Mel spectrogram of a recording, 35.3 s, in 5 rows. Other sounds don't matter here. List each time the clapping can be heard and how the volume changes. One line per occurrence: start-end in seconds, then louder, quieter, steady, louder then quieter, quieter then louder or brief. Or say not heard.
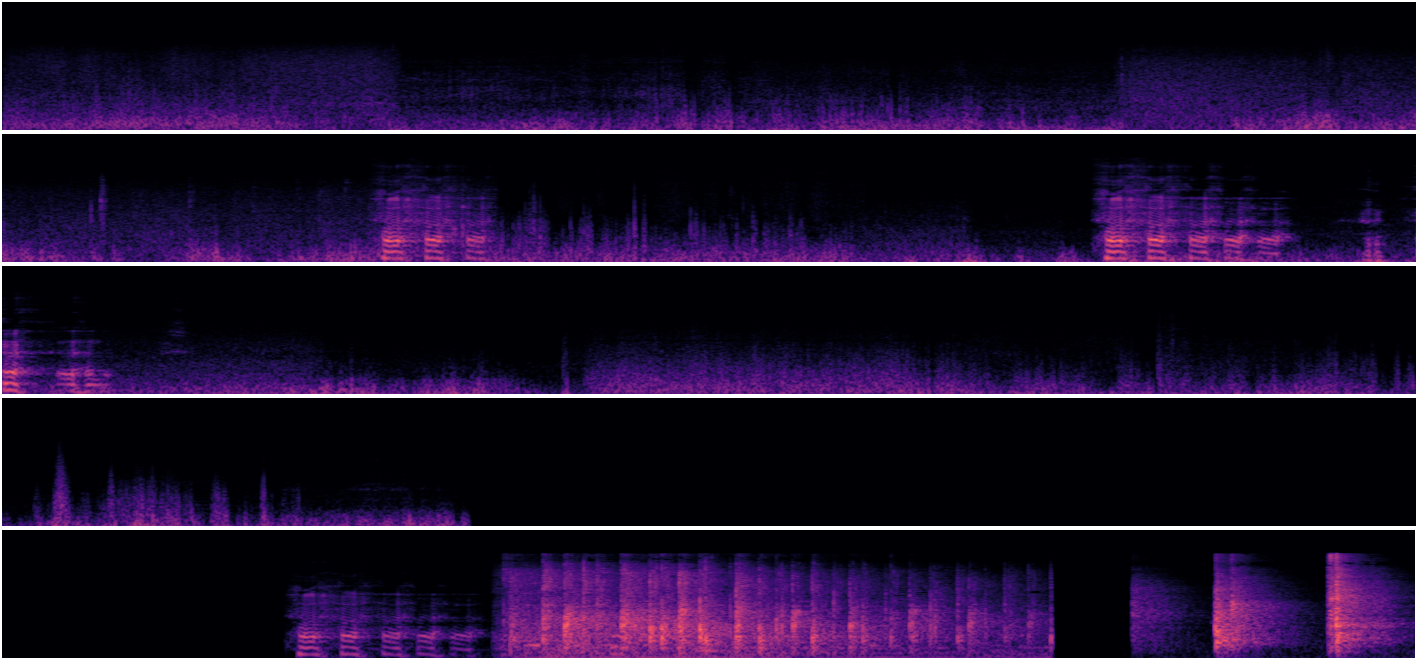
30.8-35.2 quieter then louder.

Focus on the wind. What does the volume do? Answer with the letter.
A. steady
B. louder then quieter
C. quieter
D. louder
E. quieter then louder
A.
